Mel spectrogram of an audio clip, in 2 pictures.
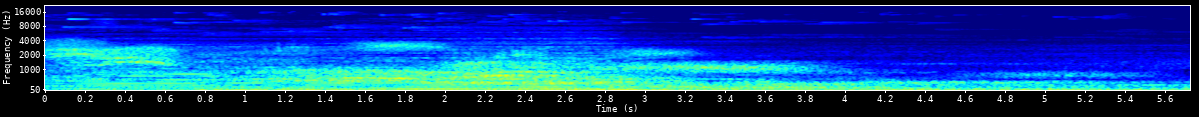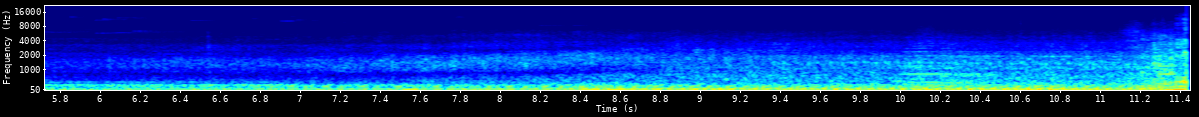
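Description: A car drives along a road with a steady, close engine rumble and road noise throughout, and a brief higher whine near the start. No one speaks.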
